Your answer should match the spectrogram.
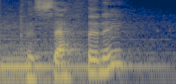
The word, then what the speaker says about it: Persephone: So his mum's called. Persephone. Is that right? Yep. Is that how you pronounce it? Yeah, that's right.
